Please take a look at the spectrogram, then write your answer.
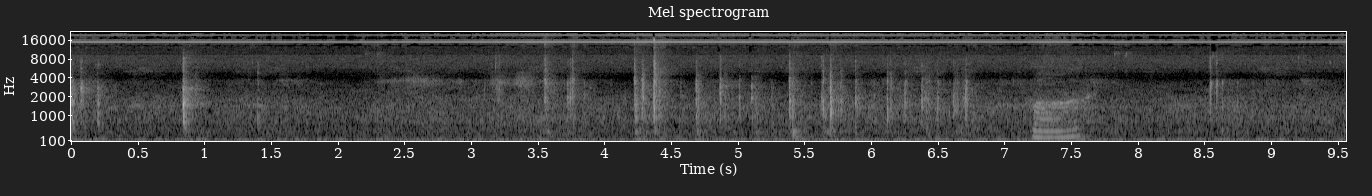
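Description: Typing on a computer keyboard while entering an ID number and password at a login page: scattered quick clicks and taps in irregular bursts, fairly faint, over a steady low hum, with a brief unrelated tonal sound partway through.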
